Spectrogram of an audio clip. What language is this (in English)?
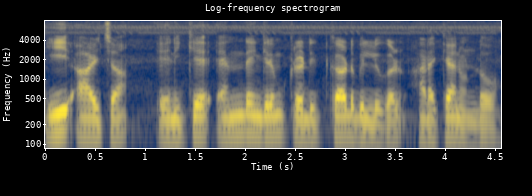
Malayalam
